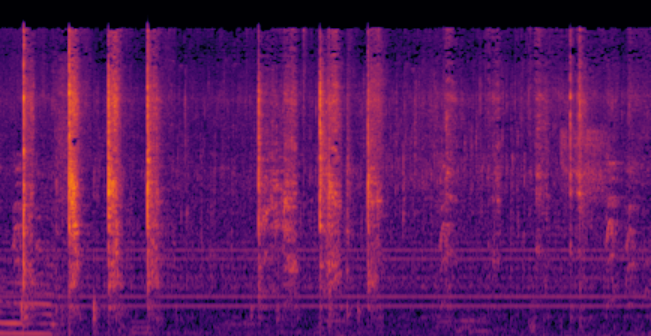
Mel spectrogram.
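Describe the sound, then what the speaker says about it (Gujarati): Fresh turmeric dish being stirred in a pan just after curd is added, with several sharp scraping clinks and soft sizzling early on, then quieter intermittent stirring. "દહીં નાખીને હલાવી"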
